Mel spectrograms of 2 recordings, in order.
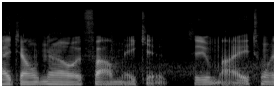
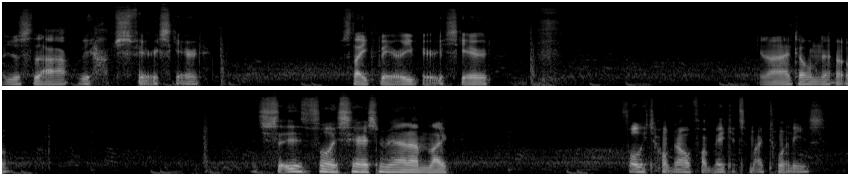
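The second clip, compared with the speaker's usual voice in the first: teary, tearful, close to crying. Speaker admitting he is very scared, tearing up. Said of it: "I'm tearing up a little bit here".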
